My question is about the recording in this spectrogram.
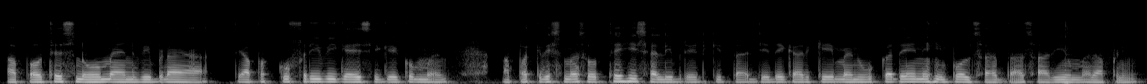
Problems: none marked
